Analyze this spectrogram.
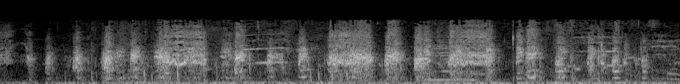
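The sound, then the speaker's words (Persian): A flock of ducks at a snowy zoo calls loudly and almost continuously, with overlapping harsh, nasal quacks and cackles rising and falling in bursts, and no voices present. “تنها از جای صدای گاه مرغابی و گاه سگ را شنیدن ممکن است که در بی اصطلاح منزل های خود روی برف برخی خوابند و برخی دیگر گویی از سردی در جای نایستاده به هر سو حرکت میکنند.”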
